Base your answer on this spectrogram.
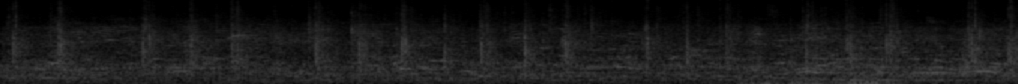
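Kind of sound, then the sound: crowd, stadium crowd clapping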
